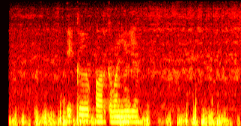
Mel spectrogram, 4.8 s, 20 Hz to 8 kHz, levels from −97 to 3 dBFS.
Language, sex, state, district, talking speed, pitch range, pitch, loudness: Punjabi, male, Punjab, Kapurthala, 60 wpm, 125-130 Hz, 125 Hz, -16 LUFS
